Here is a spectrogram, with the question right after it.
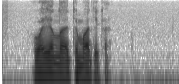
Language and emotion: Russian, neutral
